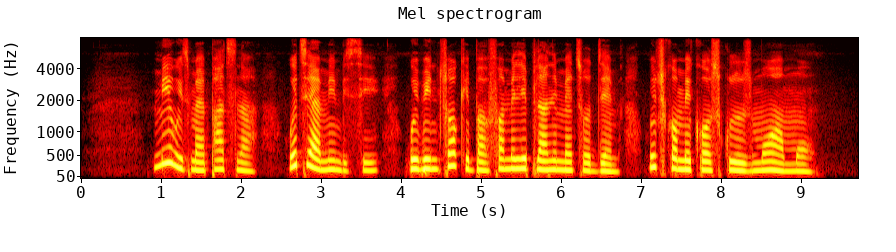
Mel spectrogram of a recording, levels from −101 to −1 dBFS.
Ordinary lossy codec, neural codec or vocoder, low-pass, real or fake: none; none; none; real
